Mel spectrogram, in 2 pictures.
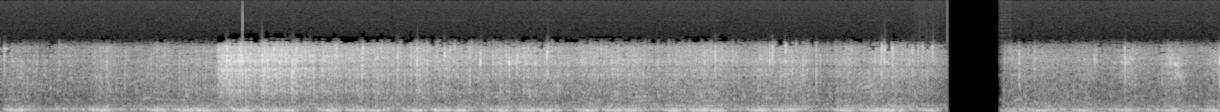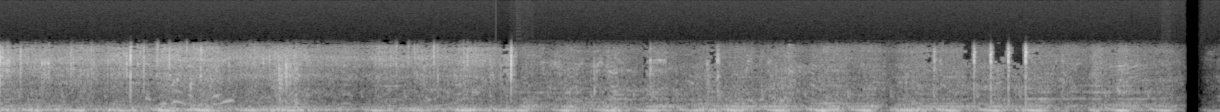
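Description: Gusty wind rumbling on the microphone, with chopped onions sizzling in oil in a pan on a portable gas stove. The sizzle starts suddenly about two seconds in, and the sound cuts out for a moment nearly halfway through.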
